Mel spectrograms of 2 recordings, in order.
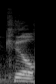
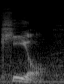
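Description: First: The vowel is short, as in standard speech. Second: The vowel is long, in a Southern accent.

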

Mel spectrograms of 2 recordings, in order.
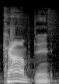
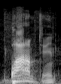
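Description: First: The word begins with a K sound. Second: The word begins with a B sound. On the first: It is the ordinary way to say it. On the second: It signals affiliation with the bloods.

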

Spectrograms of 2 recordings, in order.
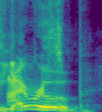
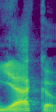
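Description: First: The stress is on the second syllable. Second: The stress is on the first syllable. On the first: The speaker calls it right. "Is there actually an emphasis on the oob? Yeah, he says Jakub" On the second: The speaker calls it wrong. "you were just saying Jakub, and that's not how you say it"

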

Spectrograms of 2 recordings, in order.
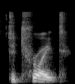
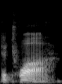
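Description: First: Detroit is said with an English pronunciation. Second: Detroit is said with a French pronunciation. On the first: The speaker calls it right. "French spelled and English pronounced. That's why it's Detroit" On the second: The speaker calls it wrong. "not Detroit"

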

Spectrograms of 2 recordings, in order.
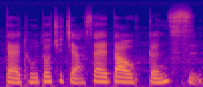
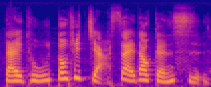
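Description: First: It is read out flatly, without emotion. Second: It is said with strong, heated emotion.

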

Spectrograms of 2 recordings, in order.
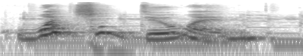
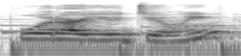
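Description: First: 'What are you' merges into a 'whatcha' sound. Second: The T of 'what' sounds like a quick R. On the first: It is a much more informal way of saying it. "pode soar como whatcha" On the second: It is a natural native way of saying it. "Esse T do what acaba virando um R"

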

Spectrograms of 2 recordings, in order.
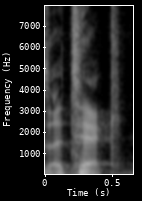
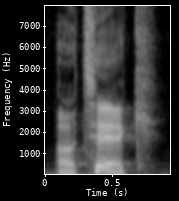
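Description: First: It is said at normal speed. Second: It is said slowly, drawn out.

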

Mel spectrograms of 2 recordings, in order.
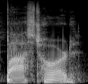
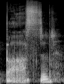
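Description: First: The word is pronounced fully and carefully. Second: The word is pronounced lazily, in reduced form. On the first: The speaker calls it right. "It's bastard. Get into it and say it with pride" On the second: The speaker calls it wrong. "I hate it when people say bastard"

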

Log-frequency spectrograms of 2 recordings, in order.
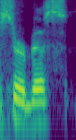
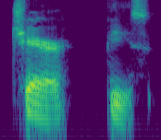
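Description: First: The name begins without a 'ch' sound. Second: The name begins with a 'ch' sound. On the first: The speaker calls it wrong. "Not a Cerbys" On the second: The speaker calls it right. "the C is pronounced with a CH. So Cherbys"

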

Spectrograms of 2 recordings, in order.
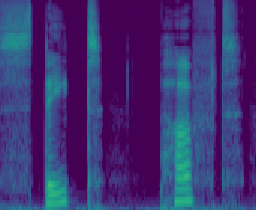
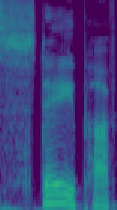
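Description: First: The first word ends with a t sound. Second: The first word ends without a t sound. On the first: The speaker calls it wrong. "something I've been mispronouncing all my life" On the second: The speaker calls it right. "But it's Stay Puft"

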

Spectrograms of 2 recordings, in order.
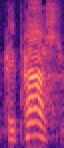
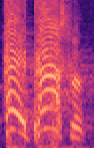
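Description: First: It is said softly and quietly. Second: It is said loudly and forcefully. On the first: A gentle call that is easy to ignore. "God whispers in a still small voice" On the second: A drastic call demanding attention. "all of a sudden God just goes"

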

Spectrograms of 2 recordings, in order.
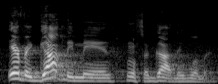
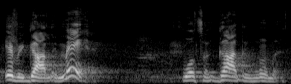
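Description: First: It is said plainly, without extra emphasis. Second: It is said with strong, heavy emphasis.

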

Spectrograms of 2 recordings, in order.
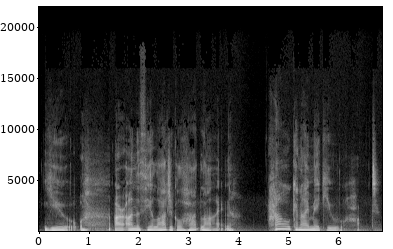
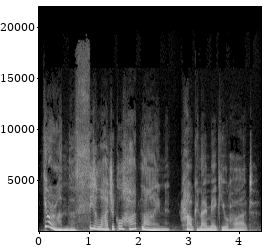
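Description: First: It is said slowly and breathily. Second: It is said at a normal pace.

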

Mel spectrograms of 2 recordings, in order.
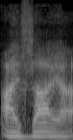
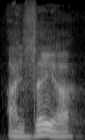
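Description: First: It is said in a British accent. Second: It is said in the speaker's own American accent.

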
